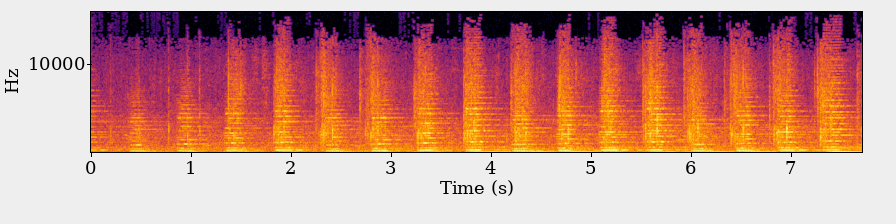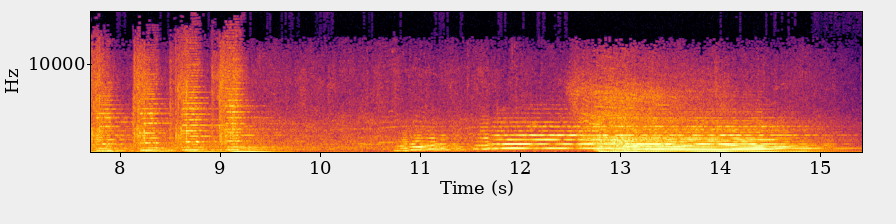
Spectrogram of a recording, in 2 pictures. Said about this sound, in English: These days, that fanfare is commonly played on the organ at hockey and baseball games. It usually starts with an ascending intro that ramps up into the main melody. Here's organist Nancy B. Heffley playing it at Dodger Stadium.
